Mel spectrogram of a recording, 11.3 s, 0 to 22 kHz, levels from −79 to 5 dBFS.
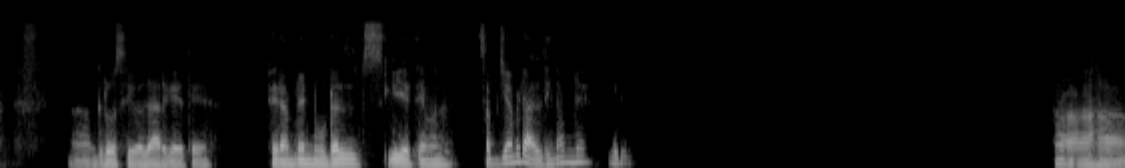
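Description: No technical faults can be heard anywhere in the speech.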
